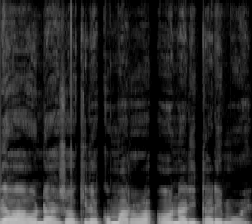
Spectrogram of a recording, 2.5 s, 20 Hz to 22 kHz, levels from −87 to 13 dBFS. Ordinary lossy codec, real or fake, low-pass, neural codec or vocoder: none; real; none; none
